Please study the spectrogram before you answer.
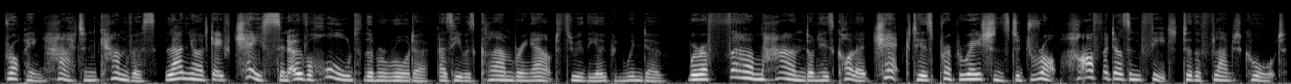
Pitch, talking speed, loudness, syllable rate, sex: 205 Hz, 185 wpm, -19 LUFS, 4.9 syllables/s, female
